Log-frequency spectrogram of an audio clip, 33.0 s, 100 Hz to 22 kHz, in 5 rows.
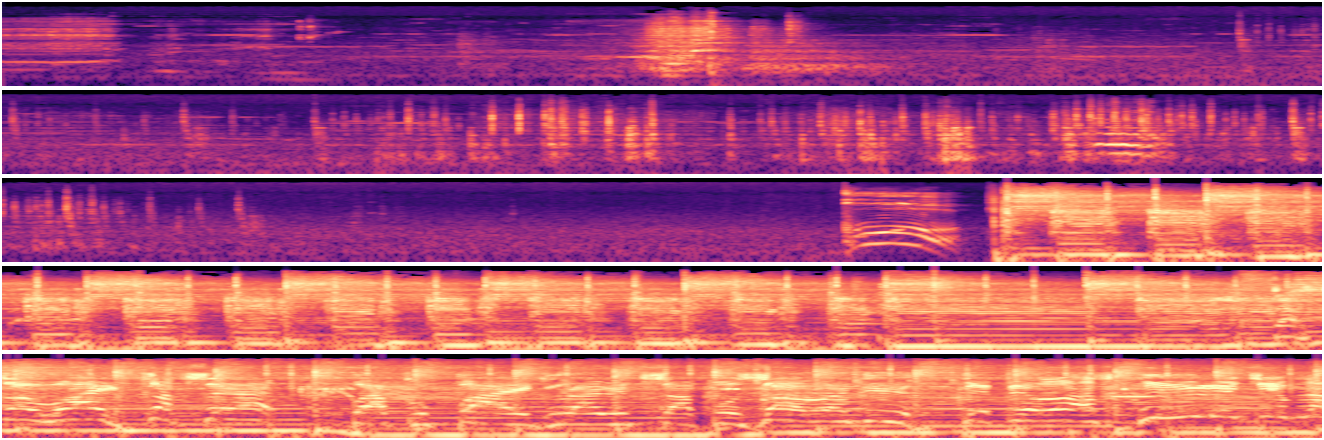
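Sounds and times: steady tones: 0:00.0 - 0:17.4, 0:18.1 - 0:33.0
mechanical clattering and whirring: 0:00.6 - 0:15.4
rapid clicks and rattles: 0:05.2 - 0:15.2.

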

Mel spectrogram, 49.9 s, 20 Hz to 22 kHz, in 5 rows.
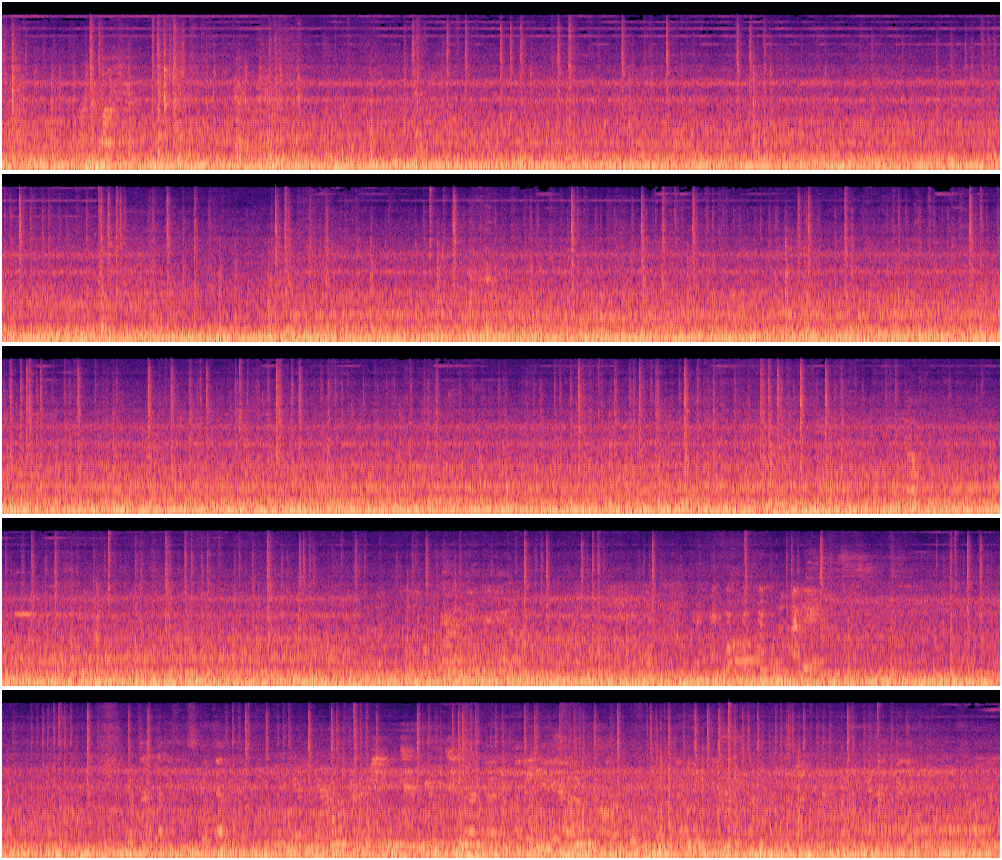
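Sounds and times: low rumble of people mover: 0:00.0 - 0:49.9
small clicks and rattles: 0:09.4 - 0:29.0, 0:29.7 - 0:49.2.

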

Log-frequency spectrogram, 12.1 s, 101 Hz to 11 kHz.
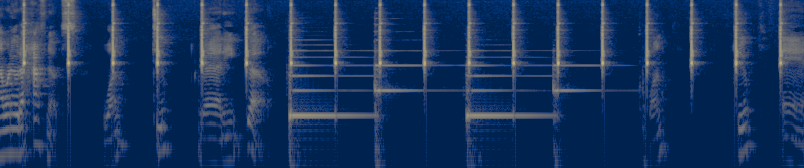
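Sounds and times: metronome clicking: 0:00.3 - 0:11.9.

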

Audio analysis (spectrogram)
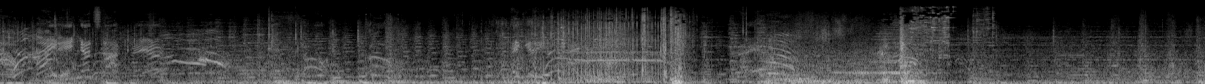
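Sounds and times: orchestral music: 0:00.0 - 0:12.0.

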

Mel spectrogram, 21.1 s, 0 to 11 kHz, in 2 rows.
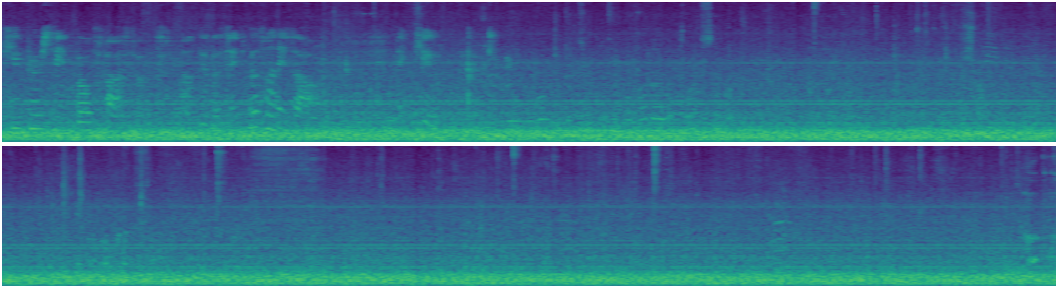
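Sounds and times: airplane cabin rumble: 0:00.0 - 0:21.0.

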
